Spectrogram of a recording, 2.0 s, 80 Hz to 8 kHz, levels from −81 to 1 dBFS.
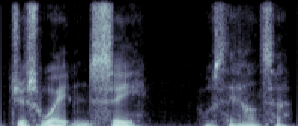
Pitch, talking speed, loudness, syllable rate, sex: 85 Hz, 210 wpm, -16 LUFS, 5.3 syllables/s, male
